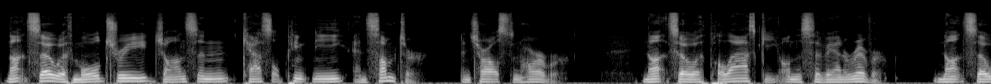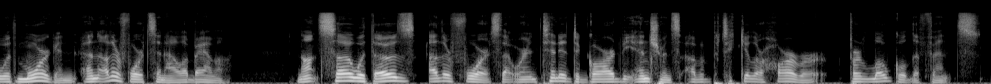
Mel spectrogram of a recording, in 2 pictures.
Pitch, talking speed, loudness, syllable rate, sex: 125 Hz, 150 wpm, -18 LUFS, 4.8 syllables/s, male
